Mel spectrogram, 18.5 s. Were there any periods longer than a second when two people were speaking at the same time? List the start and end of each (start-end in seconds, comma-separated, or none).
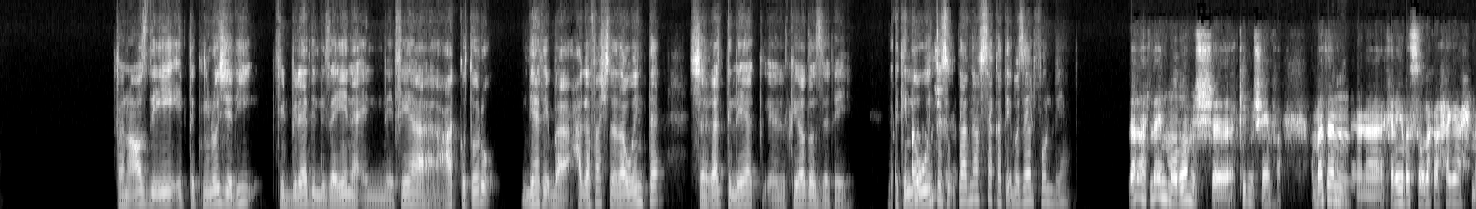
none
